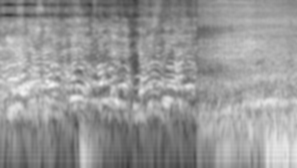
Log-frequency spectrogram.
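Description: Several men shouting and talking over each other in Arabic in a crowd. About three seconds in, the voices give way to the low rumble of an ambulance engine driving past.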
